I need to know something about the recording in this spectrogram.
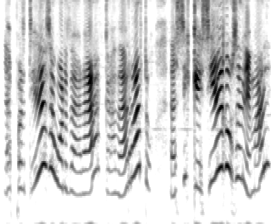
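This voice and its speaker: A fussy little male mushroom retainer, played by a woman, squeaks his lines in a bright, very high, sing-song voice. He bounces up and down in pitch as he chatters, with faint game music behind him. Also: big pitch swings, a little fast, heavily acted. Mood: chatty. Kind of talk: reading game dialogue aloud in voices.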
